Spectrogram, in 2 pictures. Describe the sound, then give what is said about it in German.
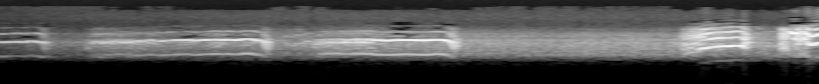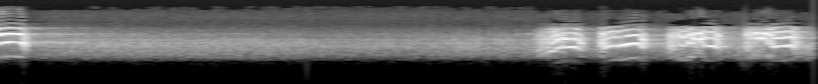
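A played recording of an Eleonora's falcon calling: a few drawn-out, harsh nasal notes, then short bursts of rapid, scratchy high-pitched cries, loud against a steady hiss, with no voices. “Das war auch kein heimischer Falke, sondern der Eleonorenfalke.”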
